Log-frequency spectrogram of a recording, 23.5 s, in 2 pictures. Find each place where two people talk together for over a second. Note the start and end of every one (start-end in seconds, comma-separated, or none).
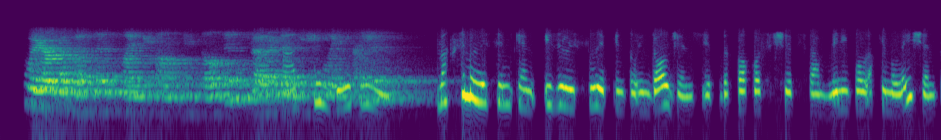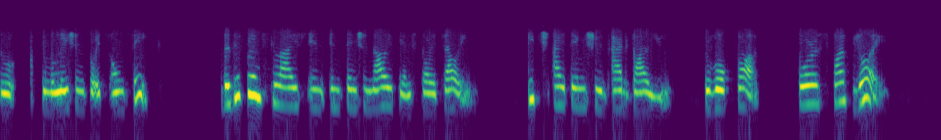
3.5-4.8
